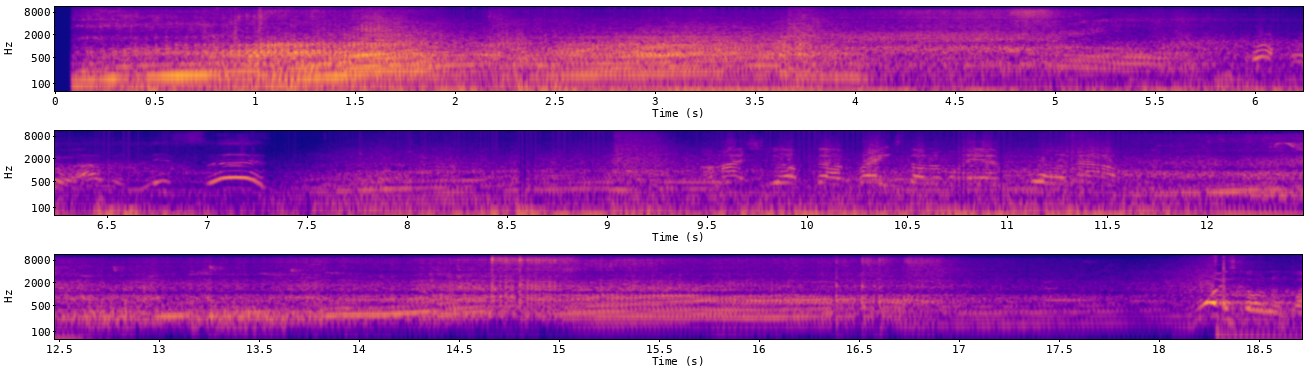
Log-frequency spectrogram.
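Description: Car engine accelerating hard, loud, its pitch climbing repeatedly through quick upshifts, then running on more quietly under a man talking.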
